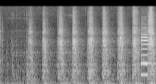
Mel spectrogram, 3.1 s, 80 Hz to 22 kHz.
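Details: corpuls cpr mechanical CPR device started during an operating demonstration: regular rhythmic whooshing compression strokes at about 100 a minute, followed by a beep.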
